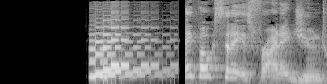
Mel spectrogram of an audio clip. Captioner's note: logo beeping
